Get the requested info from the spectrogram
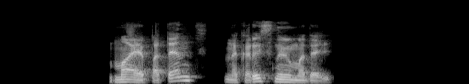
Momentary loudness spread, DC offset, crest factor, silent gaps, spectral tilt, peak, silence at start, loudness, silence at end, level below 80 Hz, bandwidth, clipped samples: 11 LU; under 0.1%; 20 dB; 2.11-2.23 s; -5 dB/octave; -2 dBFS; 1.1 s; -18 LUFS; 1.4 s; -52 dBFS; 8.2 kHz; under 0.1%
